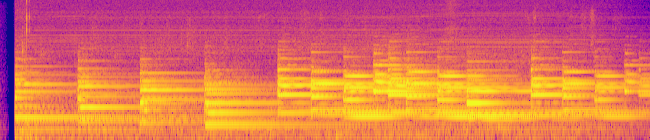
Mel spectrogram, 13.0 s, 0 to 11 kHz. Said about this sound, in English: These bells have rung in the yard of St. Augustine Church in New Orleans for 165 years.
